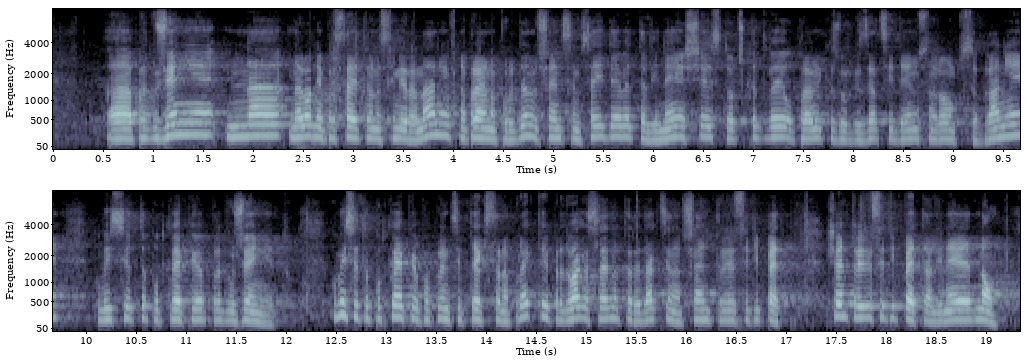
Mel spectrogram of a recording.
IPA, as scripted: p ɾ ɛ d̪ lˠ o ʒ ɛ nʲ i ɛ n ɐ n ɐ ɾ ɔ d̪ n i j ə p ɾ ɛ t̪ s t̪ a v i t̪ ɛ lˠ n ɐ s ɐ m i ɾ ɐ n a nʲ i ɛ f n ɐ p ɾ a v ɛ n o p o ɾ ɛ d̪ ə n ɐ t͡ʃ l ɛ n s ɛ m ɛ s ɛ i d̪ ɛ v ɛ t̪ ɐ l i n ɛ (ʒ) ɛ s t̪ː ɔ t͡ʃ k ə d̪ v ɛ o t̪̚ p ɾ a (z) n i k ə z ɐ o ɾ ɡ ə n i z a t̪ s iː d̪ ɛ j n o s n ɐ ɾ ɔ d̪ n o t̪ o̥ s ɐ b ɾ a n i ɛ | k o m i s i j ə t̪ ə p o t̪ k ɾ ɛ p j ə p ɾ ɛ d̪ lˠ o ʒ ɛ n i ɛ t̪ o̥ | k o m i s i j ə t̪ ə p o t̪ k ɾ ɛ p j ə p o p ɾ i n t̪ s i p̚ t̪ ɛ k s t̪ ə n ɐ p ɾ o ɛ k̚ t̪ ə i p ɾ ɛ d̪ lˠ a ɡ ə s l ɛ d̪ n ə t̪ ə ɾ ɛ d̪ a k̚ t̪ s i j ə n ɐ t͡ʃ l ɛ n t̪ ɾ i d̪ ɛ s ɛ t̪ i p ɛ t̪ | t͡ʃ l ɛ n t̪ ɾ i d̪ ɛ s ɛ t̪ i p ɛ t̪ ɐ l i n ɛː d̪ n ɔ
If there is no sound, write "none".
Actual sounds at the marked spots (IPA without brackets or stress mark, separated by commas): ʃ, v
